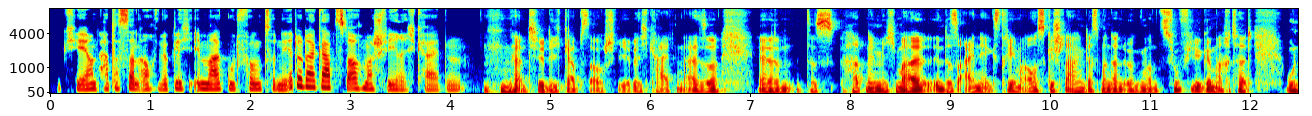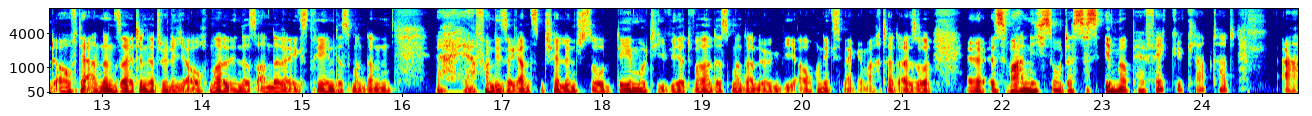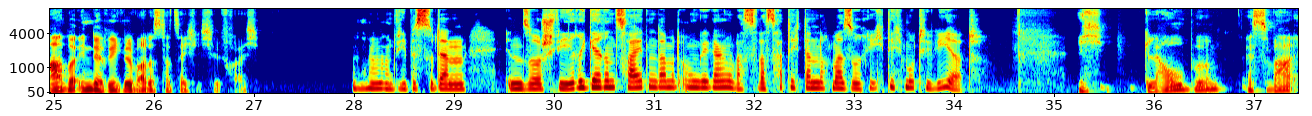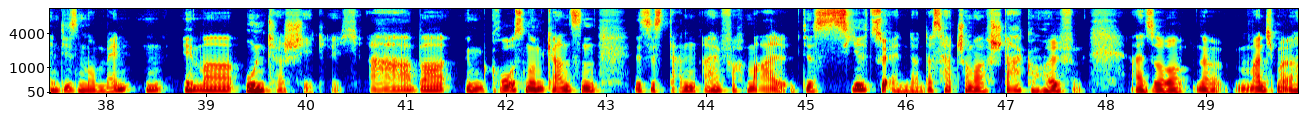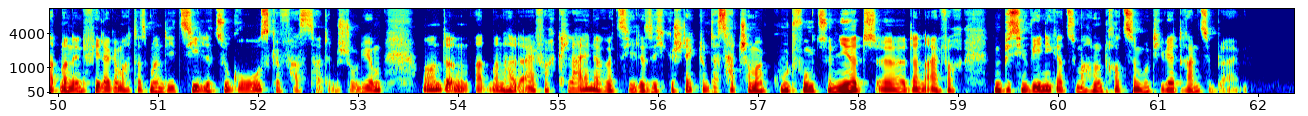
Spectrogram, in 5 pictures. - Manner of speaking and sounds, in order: chuckle; sigh; other background noise
- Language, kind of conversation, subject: German, podcast, Was sind deine Tricks gegen Aufschieben beim Lernen?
